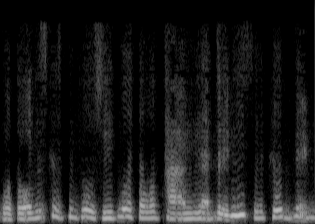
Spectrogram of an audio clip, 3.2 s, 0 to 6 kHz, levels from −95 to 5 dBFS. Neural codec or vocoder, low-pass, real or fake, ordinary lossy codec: codec, 16 kHz, 0.5 kbps, FreqCodec, smaller model; 5.4 kHz; fake; MP3, 32 kbps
